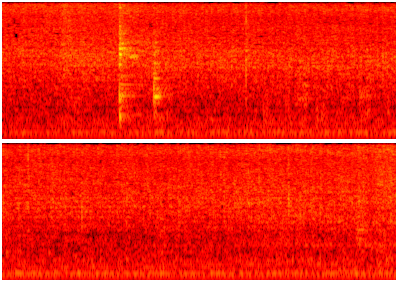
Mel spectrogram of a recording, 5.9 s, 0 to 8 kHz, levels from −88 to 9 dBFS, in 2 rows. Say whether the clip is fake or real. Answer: real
